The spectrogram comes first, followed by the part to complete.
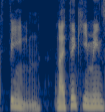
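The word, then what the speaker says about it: FE!N: called Fe it's pron it's spelled Fe i n which you would pron you would pronounce that feain I think but it's he says it like fiend and I think he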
